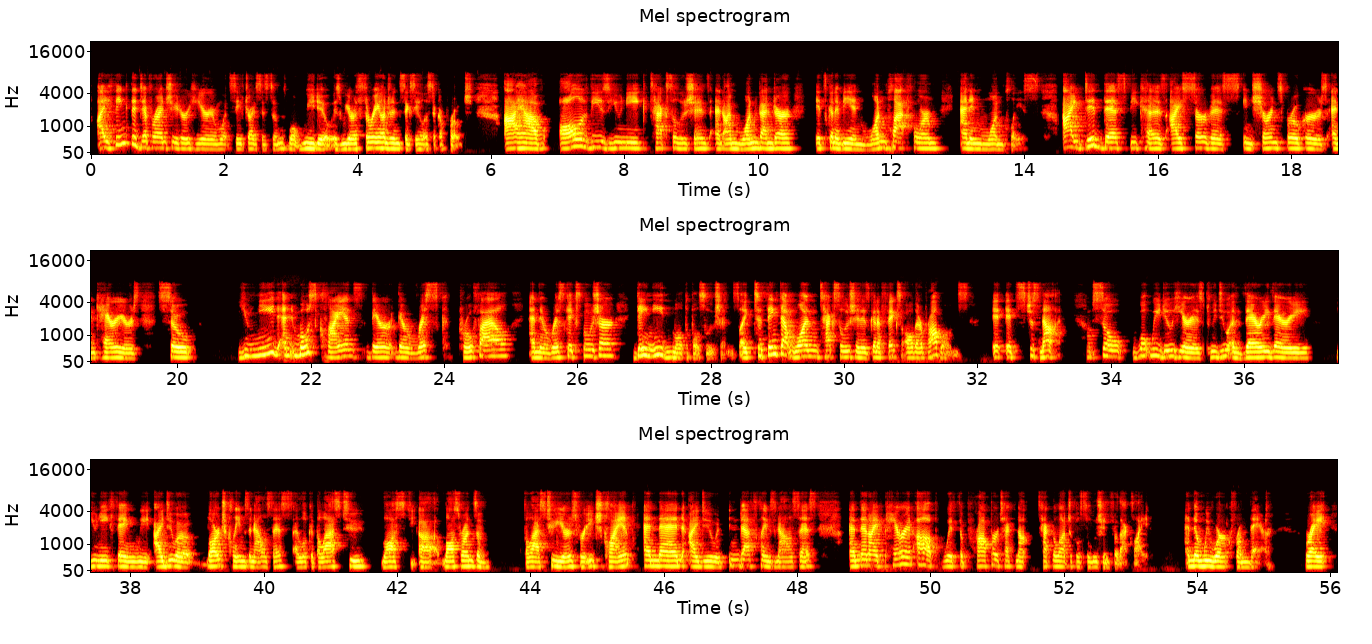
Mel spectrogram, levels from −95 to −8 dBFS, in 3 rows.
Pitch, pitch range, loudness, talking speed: 160 Hz, 150-175 Hz, -22 LUFS, 170 wpm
